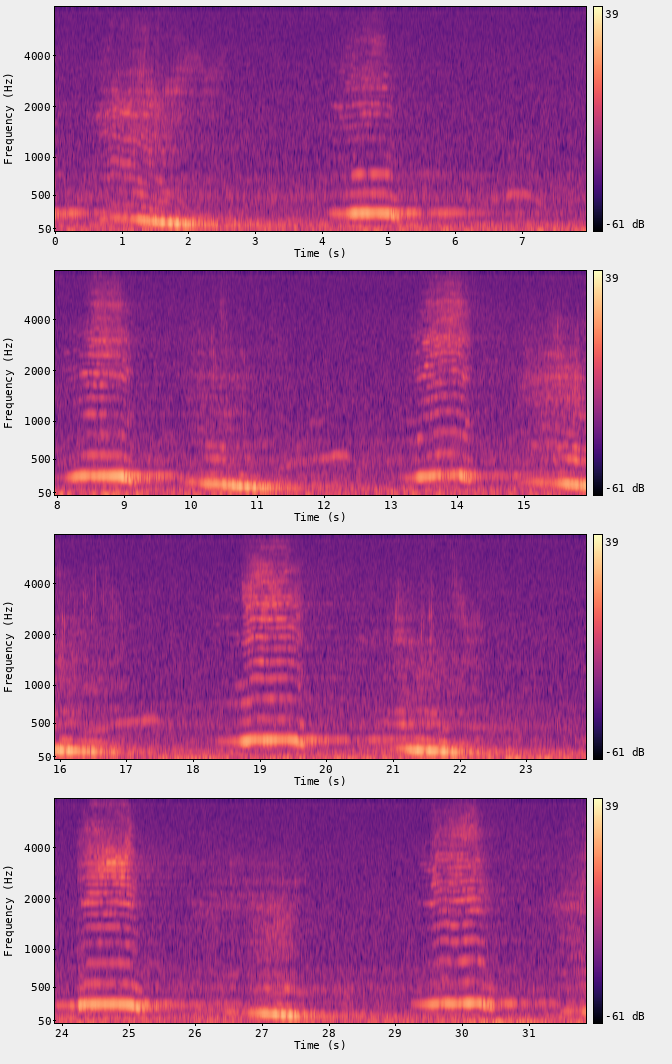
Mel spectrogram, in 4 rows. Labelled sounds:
0.5	1.9	humpback whale, 1.1 to 2.7 kHz
4.5	5.0	humpback whale, 0.80 to 3.0 kHz
8.1	9.1	humpback whale, 1.7 to 5.1 kHz
9.4	9.7	humpback whale, 1.6 to 1.7 kHz
11.8	12.0	humpback whale, 0.96 to 1.1 kHz
13.3	14.2	humpback whale, 0.80 to 5.2 kHz
15.3	16.6	humpback whale, 0.90 to 2.6 kHz
18.6	19.7	humpback whale, 0.80 to 7.3 kHz
20.4	20.7	humpback whale, 2.8 to 3.1 kHz
24.2	25.7	humpback whale, 0.80 to 7.5 kHz
29.4	30.3	humpback whale, 0.80 to 6.3 kHz
31.5	31.8	humpback whale, 1.7 to 1.9 kHz

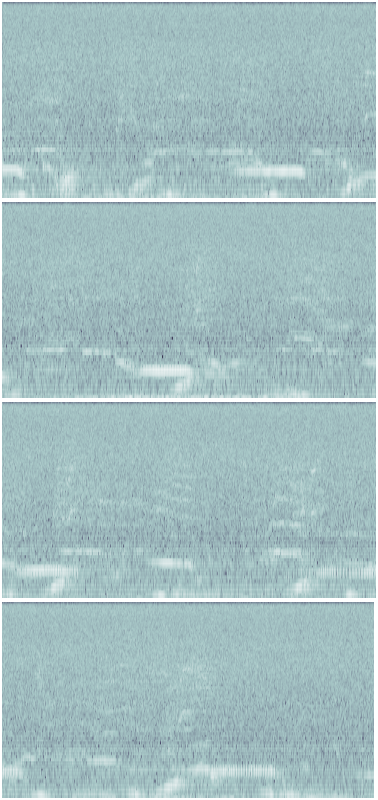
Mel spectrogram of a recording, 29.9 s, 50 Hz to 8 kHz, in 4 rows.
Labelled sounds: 7.2	7.5	humpback whale, 1.3 to 3.0 kHz
8.7	8.9	humpback whale, 0.80 to 1.0 kHz
13.3	14.9	humpback whale, 0.80 to 1.2 kHz
20.3	20.9	humpback whale, 1.0 to 2.6 kHz
26.0	26.3	humpback whale, 1.2 to 1.6 kHz

